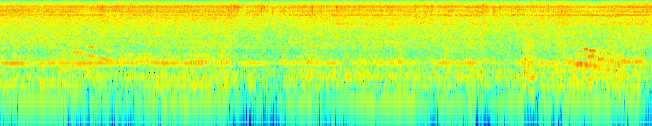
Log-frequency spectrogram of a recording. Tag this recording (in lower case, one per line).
vacuum cleaner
